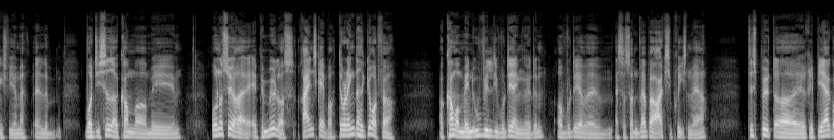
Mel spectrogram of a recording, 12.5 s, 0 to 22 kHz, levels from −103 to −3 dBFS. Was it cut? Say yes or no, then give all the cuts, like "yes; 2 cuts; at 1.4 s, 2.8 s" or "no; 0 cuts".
no; 0 cuts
